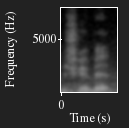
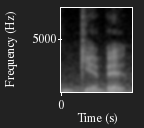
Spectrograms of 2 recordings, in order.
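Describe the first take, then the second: First: The word begins with a soft j sound. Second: The word begins with a hard g sound. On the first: "not a soft one" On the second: "It begins with a harsh sound"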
